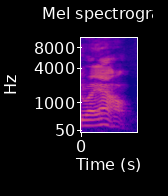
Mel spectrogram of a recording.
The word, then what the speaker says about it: real: You owe me 130 real. What's real? Oh, excuse me. You owe me 130 real. Real. It's pronounced R with a mock aristocratic scent.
